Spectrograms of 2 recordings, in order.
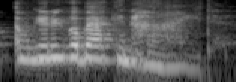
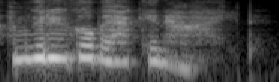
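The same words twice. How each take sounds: First: Said in the usual way. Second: A hushed, voiceless whisper; whispered hiding. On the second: Retold or imitated. Repeating her avoidant thought to listeners, whispered. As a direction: breathe it like someone shrinking away to hide.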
